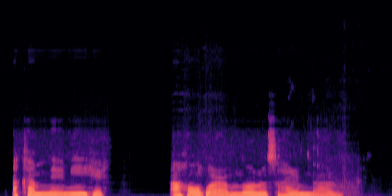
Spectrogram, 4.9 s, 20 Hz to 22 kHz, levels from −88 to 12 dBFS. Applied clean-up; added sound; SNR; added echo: neural mask model RNNoise.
